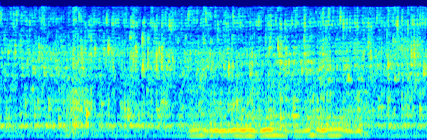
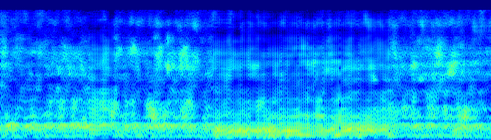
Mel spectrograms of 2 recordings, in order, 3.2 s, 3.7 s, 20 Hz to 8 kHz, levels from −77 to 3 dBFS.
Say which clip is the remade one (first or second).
second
